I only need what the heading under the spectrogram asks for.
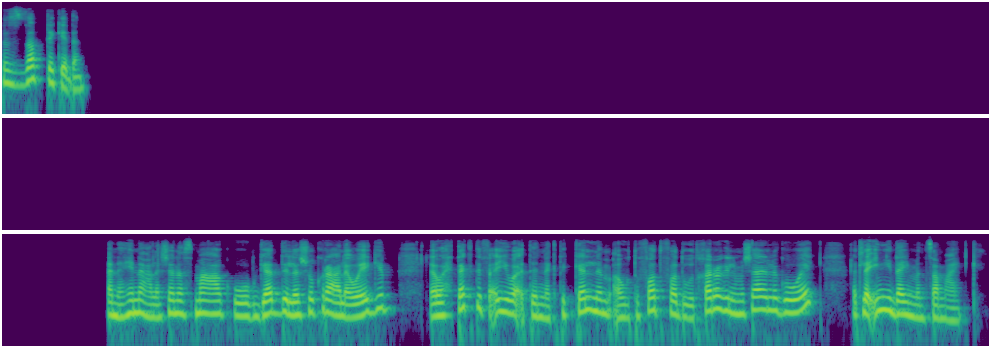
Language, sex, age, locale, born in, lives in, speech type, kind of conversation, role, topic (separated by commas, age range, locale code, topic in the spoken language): Arabic, female, 40-44, ar-EG, Egypt, Greece, conversation, advice, advisor, إزاي أتعامل مع صاحبي اللي طول الوقت بيحكيلي عن مشاكله من غير ما يسمعني؟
